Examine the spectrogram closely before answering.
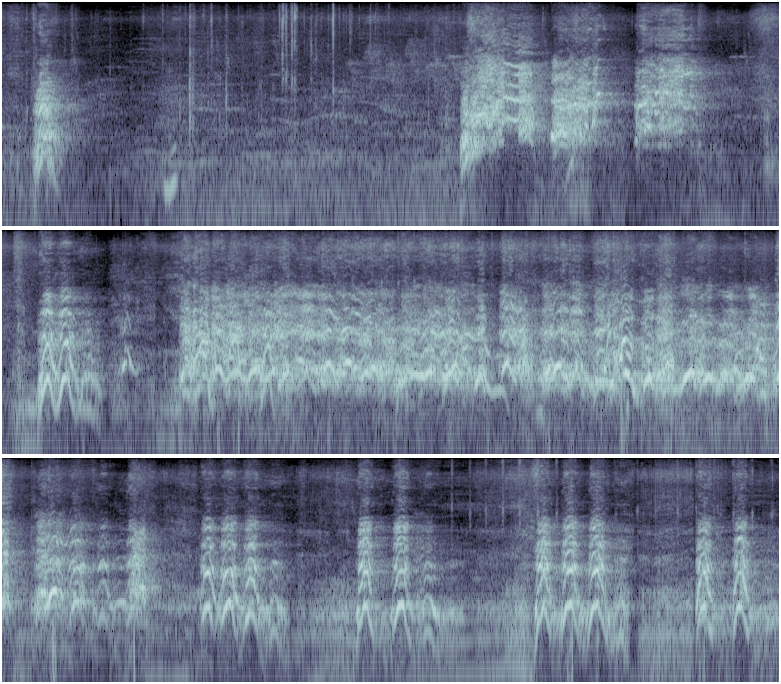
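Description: Stray dogs barking, yipping and whining while begging for food. There are short bursts at first, then a long run of overlapping whines and yelps in the middle, and more short barks near the end.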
